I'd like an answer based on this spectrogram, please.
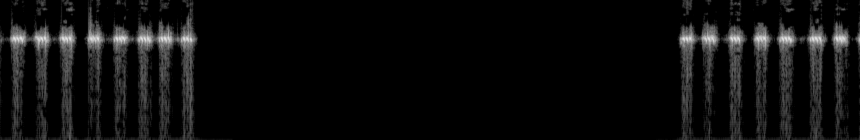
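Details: Short bursts of high cricket chirps, about four per second, for two seconds, then nearly five seconds of silence before the rhythmic chirping resumes; no other noises.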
